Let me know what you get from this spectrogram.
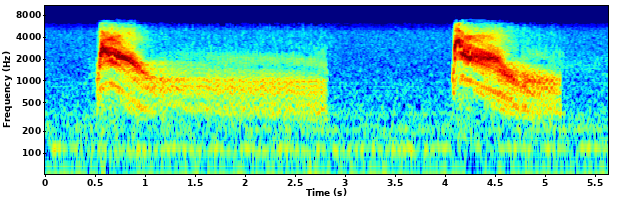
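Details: Kitten making funny sounds: two loud, harsh calls, each starting high and sliding down into a long rasping tail, the first lasting about two seconds, the second about one second, with a quiet low hum between them.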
